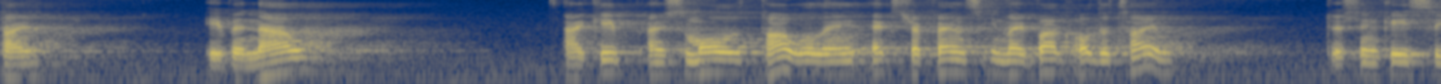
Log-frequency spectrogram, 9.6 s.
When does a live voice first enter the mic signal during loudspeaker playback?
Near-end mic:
none

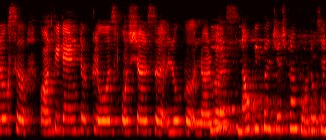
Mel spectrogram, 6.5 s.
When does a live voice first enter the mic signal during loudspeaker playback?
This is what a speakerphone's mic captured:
4.2 s

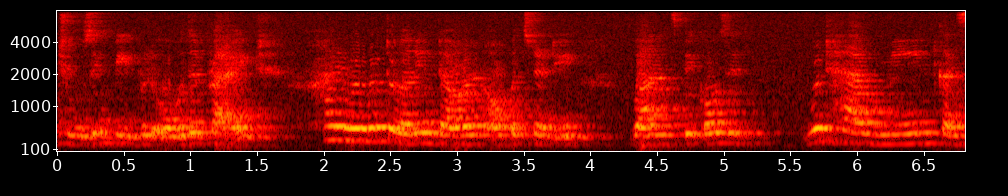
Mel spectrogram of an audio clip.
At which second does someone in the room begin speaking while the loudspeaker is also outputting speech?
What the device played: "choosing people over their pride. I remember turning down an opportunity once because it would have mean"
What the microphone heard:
none

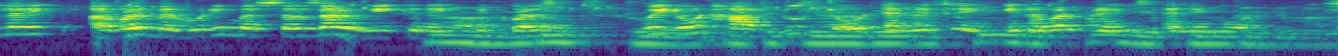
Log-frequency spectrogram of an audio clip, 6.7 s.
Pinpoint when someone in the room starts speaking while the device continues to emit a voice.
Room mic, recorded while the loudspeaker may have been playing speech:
2.1 s

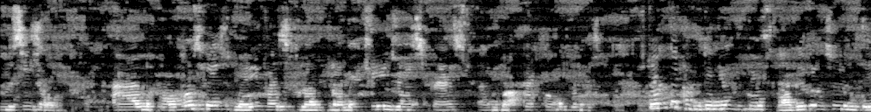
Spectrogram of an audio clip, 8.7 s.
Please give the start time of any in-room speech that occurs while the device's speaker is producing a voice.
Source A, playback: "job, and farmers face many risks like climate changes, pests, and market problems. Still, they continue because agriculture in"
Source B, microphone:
none

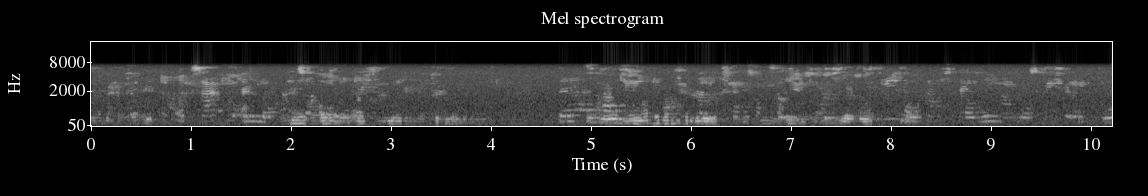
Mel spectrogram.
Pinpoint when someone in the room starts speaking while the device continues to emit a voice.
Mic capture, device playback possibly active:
none

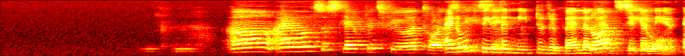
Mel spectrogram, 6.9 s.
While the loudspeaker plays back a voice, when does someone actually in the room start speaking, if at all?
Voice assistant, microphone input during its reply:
4.4 s

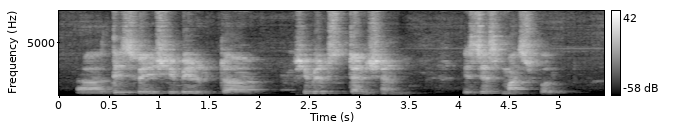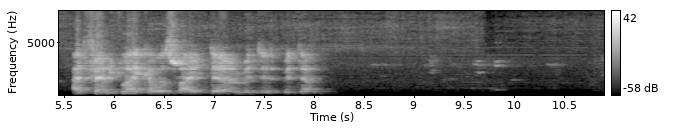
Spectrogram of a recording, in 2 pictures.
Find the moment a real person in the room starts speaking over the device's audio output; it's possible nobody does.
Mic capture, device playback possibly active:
none

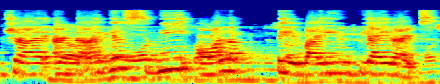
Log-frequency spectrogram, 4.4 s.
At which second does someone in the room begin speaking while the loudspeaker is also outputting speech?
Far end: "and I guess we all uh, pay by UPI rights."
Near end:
0.4 s

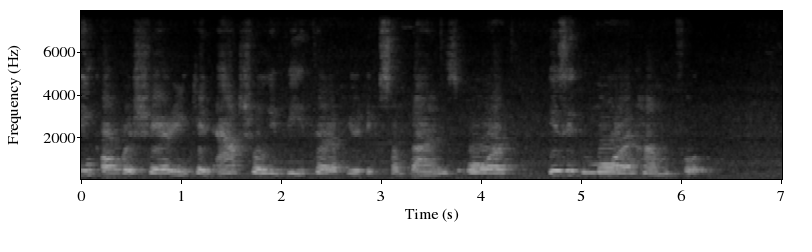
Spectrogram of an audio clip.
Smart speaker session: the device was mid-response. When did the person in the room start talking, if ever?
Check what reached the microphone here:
none

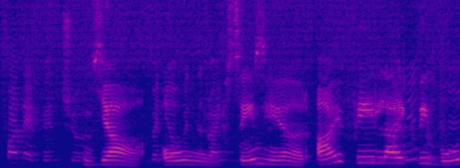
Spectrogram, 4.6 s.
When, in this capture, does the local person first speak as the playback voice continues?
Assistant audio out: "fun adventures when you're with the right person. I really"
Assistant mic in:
0.8 s

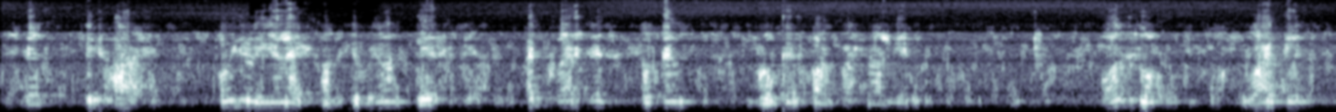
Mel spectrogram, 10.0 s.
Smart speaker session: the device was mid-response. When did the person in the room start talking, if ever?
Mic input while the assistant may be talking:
none

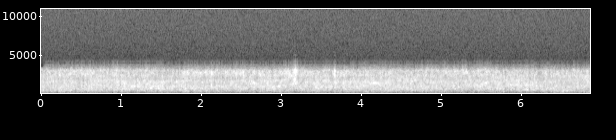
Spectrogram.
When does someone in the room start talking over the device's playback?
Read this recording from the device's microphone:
none

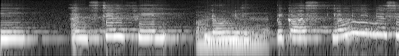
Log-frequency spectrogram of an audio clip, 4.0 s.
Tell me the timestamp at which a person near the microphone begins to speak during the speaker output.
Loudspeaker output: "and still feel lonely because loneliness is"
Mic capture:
1.9 s

